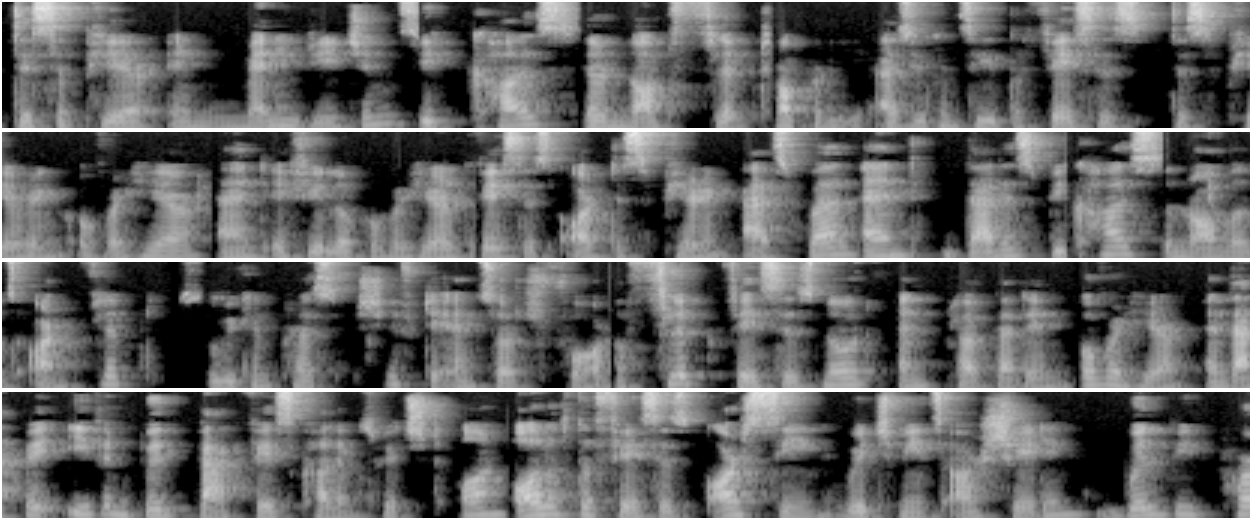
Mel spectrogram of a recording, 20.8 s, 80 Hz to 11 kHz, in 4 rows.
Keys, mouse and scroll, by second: 0.6 middle click, 1.7-2.3 middle drag, 2.6 middle click, 2.6 scroll down 1, 6.0 middle click, 6.7 scroll up 1, 8.7 middle click, 8.7-9.1 scroll down 3, 9.3 scroll up 1, 10.1 scroll down 1, 10.3 middle click, 11.2 shift+a, 15.3-20.8 middle drag.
